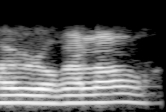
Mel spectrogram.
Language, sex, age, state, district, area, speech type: Assamese, male, 60+, Assam, Charaideo, urban, conversation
